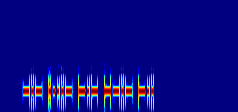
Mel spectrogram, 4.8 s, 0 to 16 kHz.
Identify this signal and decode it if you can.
Morse code, heard as a keyed tone, about 27 wpm, 700 Hz. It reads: K4KQD
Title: USA Call Signs - 5 Characters - Repeated 3x - 28wpm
